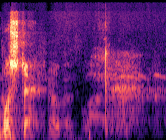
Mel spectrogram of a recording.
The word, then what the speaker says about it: Worcester: great this is from I believe it's pronounced Worcester and in Worcester and I've got a question for both of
